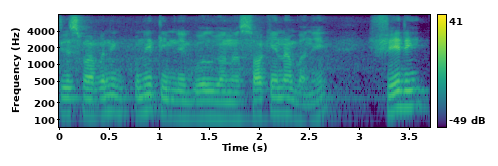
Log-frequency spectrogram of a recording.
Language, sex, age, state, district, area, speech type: Nepali, male, 18-30, West Bengal, Darjeeling, rural, spontaneous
